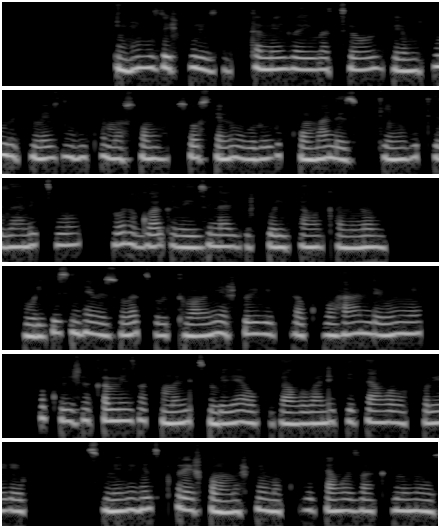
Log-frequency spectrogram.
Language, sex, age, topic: Kinyarwanda, female, 25-35, education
